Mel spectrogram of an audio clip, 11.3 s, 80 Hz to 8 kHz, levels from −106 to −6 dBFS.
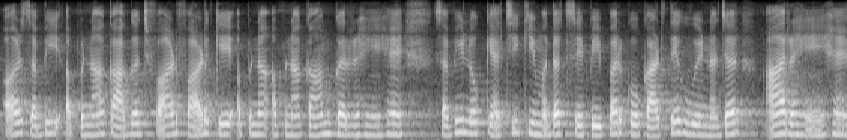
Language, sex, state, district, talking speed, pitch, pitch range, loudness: Hindi, female, Chhattisgarh, Kabirdham, 135 wpm, 210 Hz, 200-220 Hz, -21 LUFS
